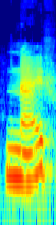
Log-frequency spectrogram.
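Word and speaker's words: knife: होता है जब हम नाइफ बोलते हैं तो के साइलेंट होता है ढक्कन कहां है वेयर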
